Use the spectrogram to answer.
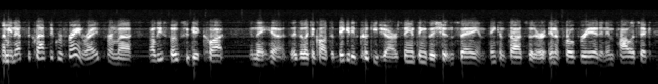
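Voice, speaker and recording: Fast, very sharp-voiced man giving sardonic commentary. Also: mid-range voice. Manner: articulate, incredulous, sardonic. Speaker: radio show guest commentator. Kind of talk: political commentary in a radio interview. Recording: dull, distant radio audio with faint hum.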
